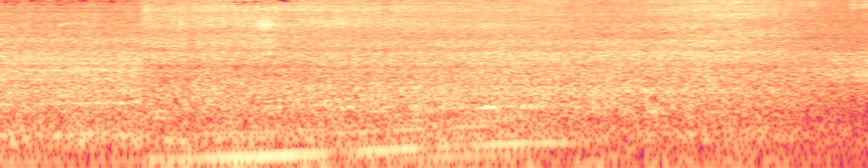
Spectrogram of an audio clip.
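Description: A tram hums faintly in the distance.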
